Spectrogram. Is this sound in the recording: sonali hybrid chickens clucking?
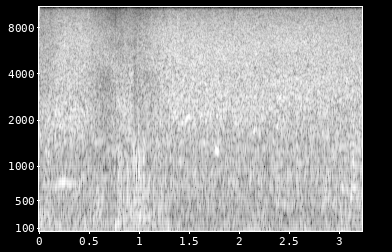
no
